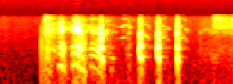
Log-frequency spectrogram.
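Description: coughing fit from laughing

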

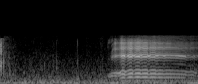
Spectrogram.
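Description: sheep bleating

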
